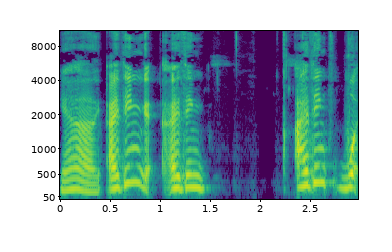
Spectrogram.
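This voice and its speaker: The pace is very slow. The recording is very clean and silent in the background, with a dry, close sound and no echo. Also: woman. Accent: Cantonese. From Hong Kong. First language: Cantonese. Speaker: therapist. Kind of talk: casual chat. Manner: halting, many fillers.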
